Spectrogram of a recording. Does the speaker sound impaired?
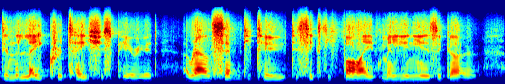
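No.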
